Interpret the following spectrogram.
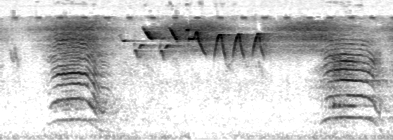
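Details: Reesie, a goat at a farm animal rescue, yelling: two loud, wavering bleats with a falling tail, one near the start and one near the end, separated by high chirping bird calls.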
